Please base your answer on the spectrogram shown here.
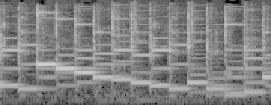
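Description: A mobile phone ringtone plays a quick descending-then-rising melodic pattern of bright beeping notes, loud and close, with no talk.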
